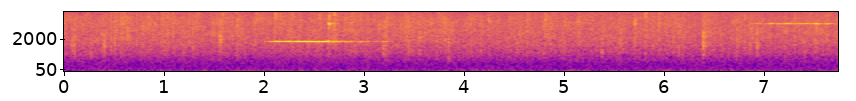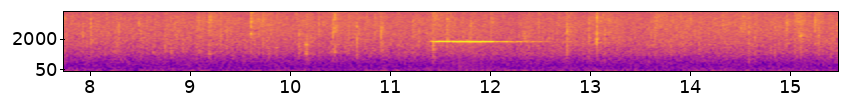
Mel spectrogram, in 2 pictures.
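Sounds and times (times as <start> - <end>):
White's thrush singing flat drawn-out whistles at night: 2.0 - 3.0, 11.4 - 12.6.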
